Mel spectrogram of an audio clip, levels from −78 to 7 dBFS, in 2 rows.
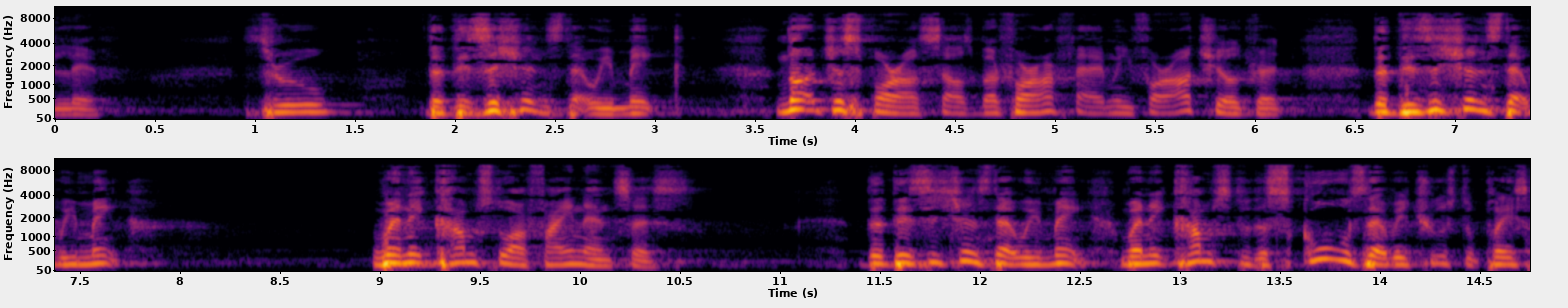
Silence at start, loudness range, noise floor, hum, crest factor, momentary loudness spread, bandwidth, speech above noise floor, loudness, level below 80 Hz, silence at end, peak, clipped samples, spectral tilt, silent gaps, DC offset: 0 s; 4 LU; -65 dBFS; none; 20 dB; 16 LU; 9.6 kHz; 45 dB; -21 LUFS; -56 dBFS; 0 s; 0 dBFS; under 0.1%; -6 dB/octave; none; under 0.1%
